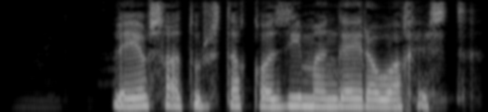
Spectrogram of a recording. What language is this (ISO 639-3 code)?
pus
